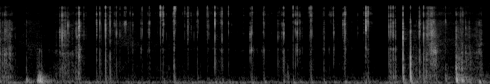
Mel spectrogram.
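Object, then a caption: Wooden floorboards. Long black acrylic nail tips quickly tap and scratch a solid oak-grain wooden floorboard surface. Dry, bright clicks and scrapes come in a fast, uneven stream, each dying away almost instantly.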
